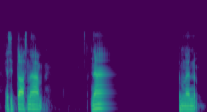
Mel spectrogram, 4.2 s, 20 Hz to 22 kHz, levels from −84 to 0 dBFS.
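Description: At 1.96 s the speech breaks off into a buzzy, hissing continuation of its last sound that fades within a few tenths of a second, leaving about 1.2 s of silence before the speech resumes at 3.60 s with roughly 1.6 s simply gone. This is likely a long network dropout, where packets stopped arriving and the receiver stretched out the final audio before giving up. The band-limited sound, with nothing above 8 kHz, fits the G.722 call codec.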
